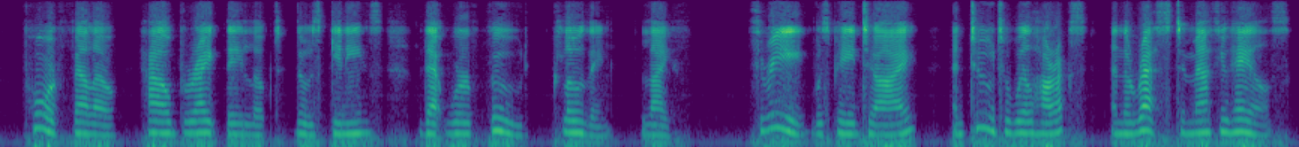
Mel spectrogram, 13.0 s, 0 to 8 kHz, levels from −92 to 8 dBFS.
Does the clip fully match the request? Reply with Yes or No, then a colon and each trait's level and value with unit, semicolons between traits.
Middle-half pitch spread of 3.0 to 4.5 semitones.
No: narrow, 2.4 semitones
